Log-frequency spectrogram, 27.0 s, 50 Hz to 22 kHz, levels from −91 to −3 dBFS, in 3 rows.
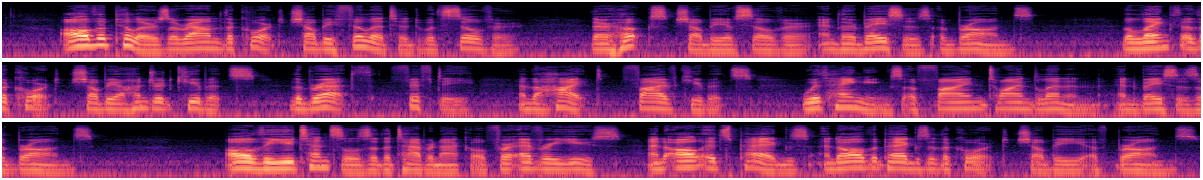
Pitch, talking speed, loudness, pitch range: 120 Hz, 165 wpm, -25 LUFS, 100-140 Hz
